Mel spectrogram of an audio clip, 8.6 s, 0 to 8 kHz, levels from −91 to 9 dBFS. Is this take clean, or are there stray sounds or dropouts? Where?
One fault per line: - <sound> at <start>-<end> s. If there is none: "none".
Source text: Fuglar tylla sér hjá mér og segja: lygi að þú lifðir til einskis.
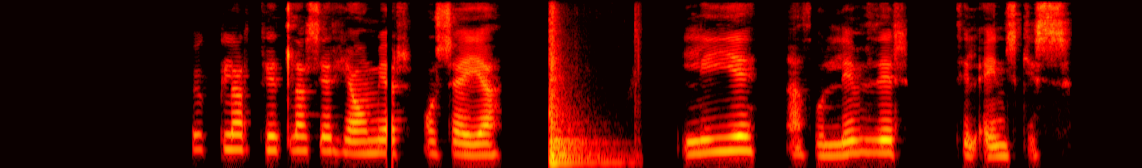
- dropout at 2.9-2.9 s
- thud at 4.1-4.8 s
